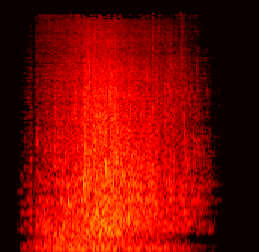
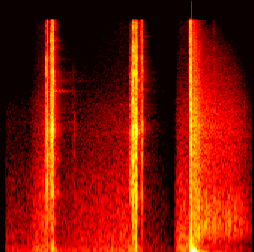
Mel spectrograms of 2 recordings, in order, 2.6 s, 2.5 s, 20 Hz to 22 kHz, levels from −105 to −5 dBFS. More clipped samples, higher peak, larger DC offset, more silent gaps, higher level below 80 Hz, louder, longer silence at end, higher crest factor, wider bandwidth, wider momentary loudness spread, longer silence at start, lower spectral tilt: neither; second, -28 dBFS vs 0 dBFS; neither; neither; second, -66 dBFS vs -24 dBFS; second, -46 LUFS vs -22 LUFS; about the same, 0.55 s vs 0.55 s; about the same, 20 dB vs 22 dB; about the same, 17.5 kHz vs 16 kHz; about the same, 19 LU vs 18 LU; second, 0.25 s vs 0.45 s; about the same, -2.5 dB/octave vs -2.5 dB/octave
